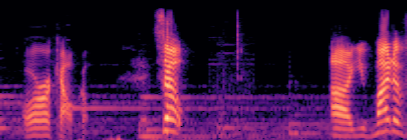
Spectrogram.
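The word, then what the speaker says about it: orichalcum: I'm curious if anyone knows how to properly pronounce that. Oracalum. Oracum. So, uh, you might have heard about that in video games. Oro Calcum is supposed to have mystical properties.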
